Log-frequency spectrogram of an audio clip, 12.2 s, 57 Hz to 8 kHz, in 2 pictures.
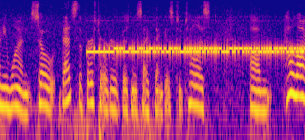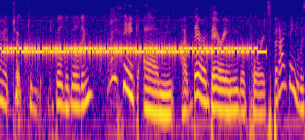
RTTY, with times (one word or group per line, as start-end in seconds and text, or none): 2.6-2.8 NK
2.9-3.5 QEAOMZ
3.6-4.2 VFSFZZ
4.3-4.9 SOQTET
5.0-5.6 OAUJBL
5.7-6.3 OPNPOW
6.4-7.0 OODWCK
7.1-7.5 CRXW
7.6-8.3 SSEZHSC
8.4-8.6 YS
8.8-9.0 GX
9.1-9.8 LHQAWXP
9.9-10.6 TOMHHTM
10.7-11.3 WTNNOT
